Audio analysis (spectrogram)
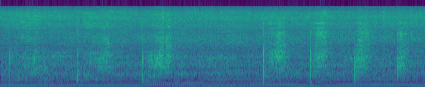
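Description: Paneer bhurji sizzling and frying in a pan, a steady hiss throughout with several sharp clicks of utensils stirring at intervals, close and moderately loud with no talk.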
